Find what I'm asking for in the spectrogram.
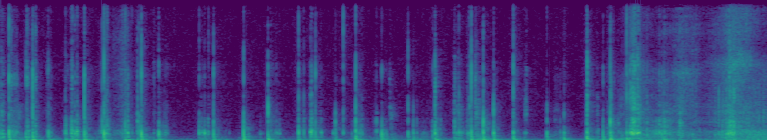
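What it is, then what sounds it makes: Polyester fabric backpack. Long nails scratch and fingertips rub the stiff coated polyester fabric of a dark green backpack, close up around a seam and a webbing tab. Quick dry scratches and taps come one after another with short gaps, mixed with soft crinkling rustle, and the last stretch turns into a steadier, brighter rub.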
